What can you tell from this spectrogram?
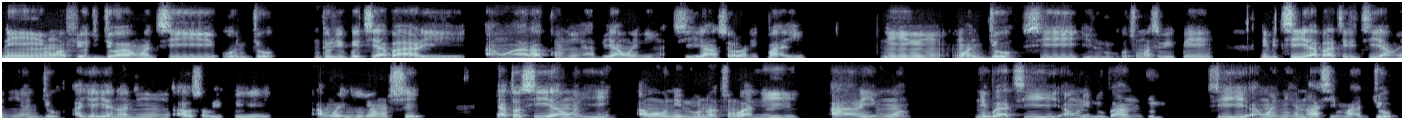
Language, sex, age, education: Yoruba, male, 15-29, tertiary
